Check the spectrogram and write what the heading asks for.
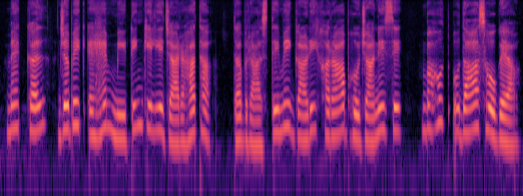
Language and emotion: Hindi, sad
